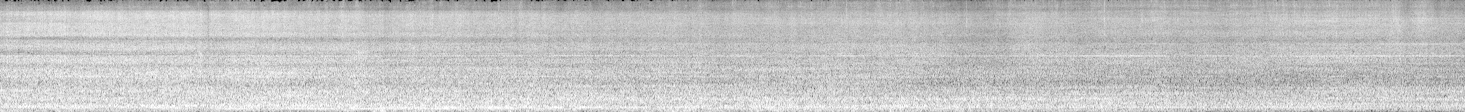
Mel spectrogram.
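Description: Piston engine of a Second World War Curtiss fighter running steadily at a constant, low pitch, with no rise or fall.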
